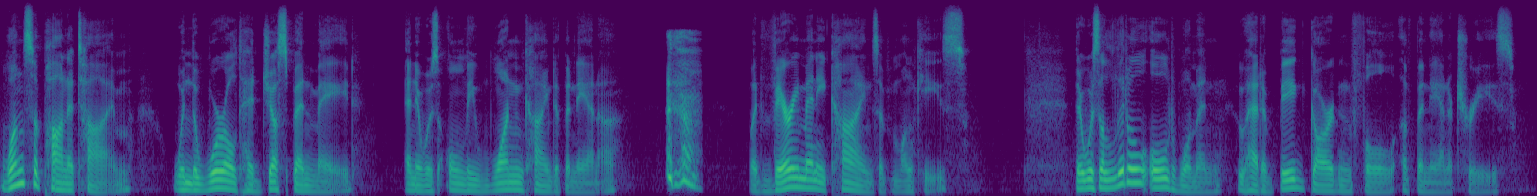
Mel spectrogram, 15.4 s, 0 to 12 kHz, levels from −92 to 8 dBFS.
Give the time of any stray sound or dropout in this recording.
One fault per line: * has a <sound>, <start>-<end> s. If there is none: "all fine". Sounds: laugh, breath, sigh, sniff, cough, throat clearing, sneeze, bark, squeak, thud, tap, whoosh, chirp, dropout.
* has a cough, 6.7-7.0 s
